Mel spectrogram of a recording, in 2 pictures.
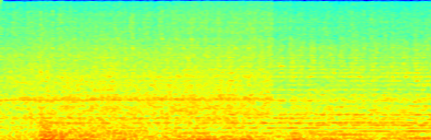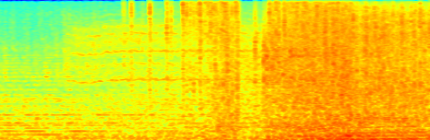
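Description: A Hawker Hurricane's propeller engine drones steadily and fairly loud throughout, swelling to a rougher, broader roar in the last few seconds as the old fighter builds power.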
